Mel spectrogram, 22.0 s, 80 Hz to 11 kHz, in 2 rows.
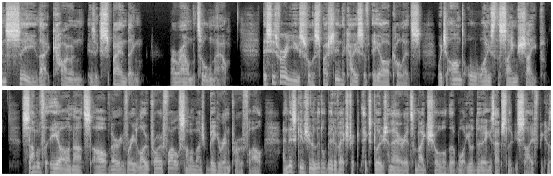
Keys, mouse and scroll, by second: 1.5-2.8 scroll.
